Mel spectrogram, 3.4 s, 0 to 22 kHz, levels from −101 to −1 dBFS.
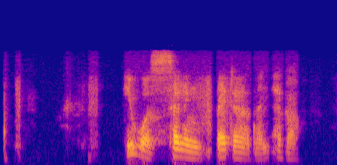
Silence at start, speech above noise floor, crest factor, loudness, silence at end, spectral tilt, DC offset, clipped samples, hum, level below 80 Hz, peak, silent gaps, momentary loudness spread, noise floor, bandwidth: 0.15 s; 32 dB; 22 dB; -24 LUFS; 0.4 s; -1.5 dB/octave; under 0.1%; under 0.1%; none; -72 dBFS; -4 dBFS; none; 24 LU; -55 dBFS; 7.4 kHz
